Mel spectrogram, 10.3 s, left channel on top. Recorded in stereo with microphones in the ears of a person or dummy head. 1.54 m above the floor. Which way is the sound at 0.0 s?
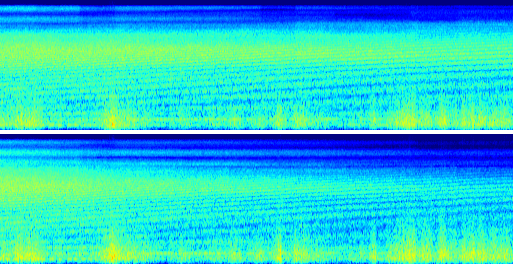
5° left (ahead or behind).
